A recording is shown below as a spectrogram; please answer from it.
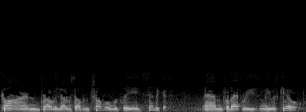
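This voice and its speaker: An actor playing a guarded, genteel shipping boss in an old radio mystery, formal, deliberate and halting. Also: male voice, medium pitch, close to an everyday voice. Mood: smooth, insinuating. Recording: narrow, noisy old radio broadcast.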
